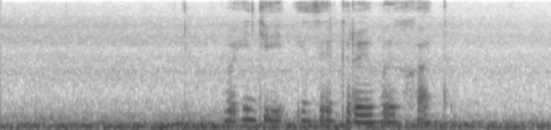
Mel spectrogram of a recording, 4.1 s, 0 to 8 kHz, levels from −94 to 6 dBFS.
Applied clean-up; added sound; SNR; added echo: none; Fixed-wing aircraft, airplane; -2 dB; none.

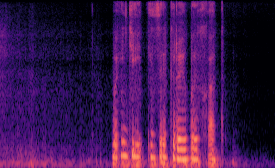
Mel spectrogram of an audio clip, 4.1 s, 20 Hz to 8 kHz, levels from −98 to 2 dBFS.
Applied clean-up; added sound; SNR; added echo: neural mask model RNNoise.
